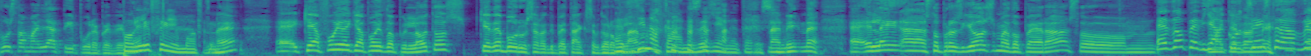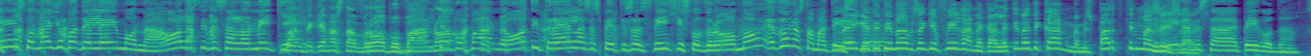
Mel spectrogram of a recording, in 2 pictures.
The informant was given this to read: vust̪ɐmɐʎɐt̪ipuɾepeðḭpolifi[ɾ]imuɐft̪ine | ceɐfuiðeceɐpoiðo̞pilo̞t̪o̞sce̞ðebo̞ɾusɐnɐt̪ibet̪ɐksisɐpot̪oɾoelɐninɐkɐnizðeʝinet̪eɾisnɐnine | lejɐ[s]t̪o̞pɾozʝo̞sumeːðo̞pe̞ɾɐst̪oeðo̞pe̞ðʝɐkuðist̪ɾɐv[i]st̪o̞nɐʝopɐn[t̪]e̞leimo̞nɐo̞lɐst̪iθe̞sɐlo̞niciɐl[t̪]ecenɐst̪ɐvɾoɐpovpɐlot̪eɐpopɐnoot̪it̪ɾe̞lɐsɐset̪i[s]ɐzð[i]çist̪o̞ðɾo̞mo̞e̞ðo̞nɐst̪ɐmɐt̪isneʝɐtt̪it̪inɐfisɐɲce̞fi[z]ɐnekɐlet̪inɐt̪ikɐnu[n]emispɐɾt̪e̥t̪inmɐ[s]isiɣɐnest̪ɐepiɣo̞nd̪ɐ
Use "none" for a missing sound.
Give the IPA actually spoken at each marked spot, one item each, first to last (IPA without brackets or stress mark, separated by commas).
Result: l, s, i, d̪, t̪, s, i, ɣ, m, z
